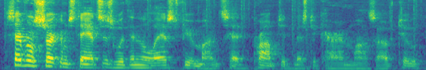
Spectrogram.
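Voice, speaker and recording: A man acting as a guarded family attorney in a crime drama. His low voice rises and falls widely as he picks formal, careful words. Faint noise sits behind him. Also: very animated. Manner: measured, formal, careful wording. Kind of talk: acted formal statement to investigator.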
